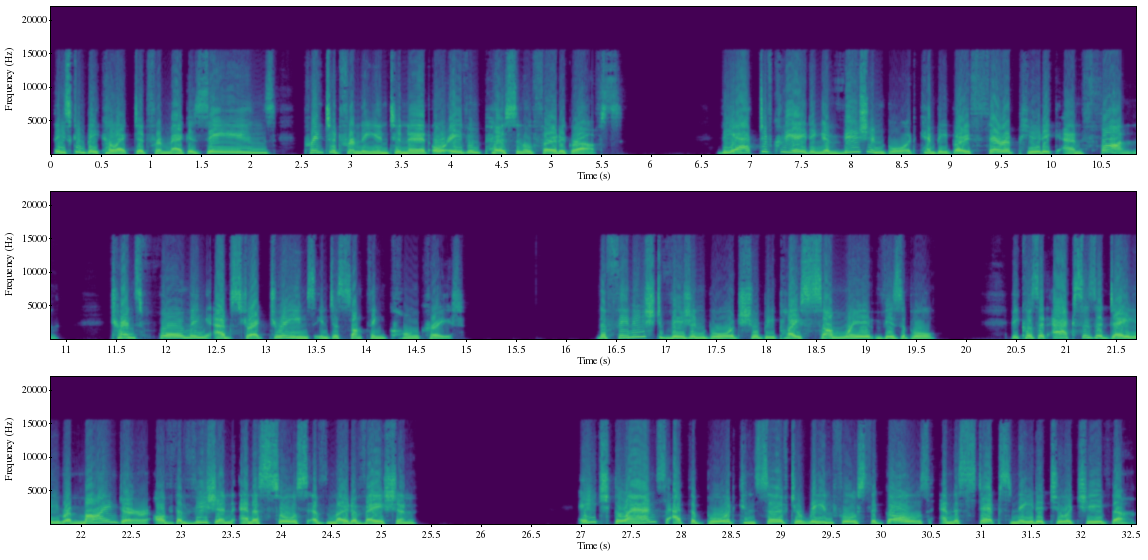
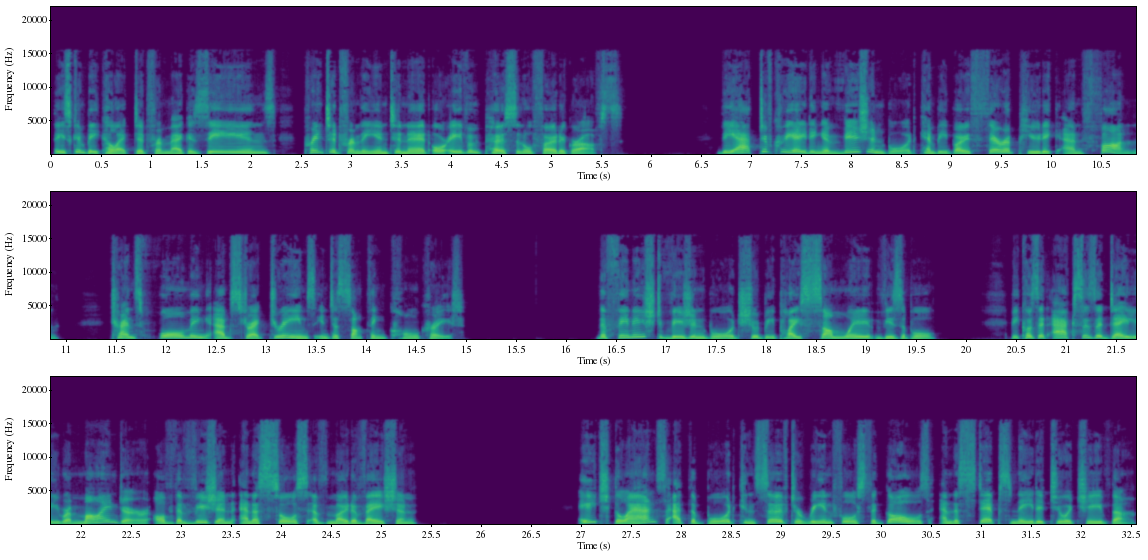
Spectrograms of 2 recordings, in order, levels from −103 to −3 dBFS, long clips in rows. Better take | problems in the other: second | distortion; heavy; 14% of the sound clipped

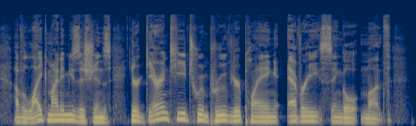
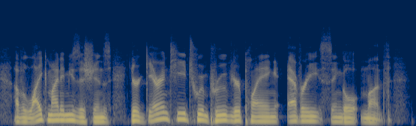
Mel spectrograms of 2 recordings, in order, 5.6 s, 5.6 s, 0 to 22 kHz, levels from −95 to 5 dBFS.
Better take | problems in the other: first | muffled; very; fading above 2 kHz

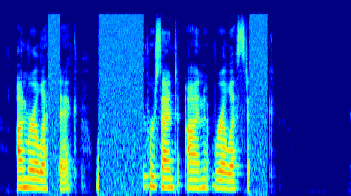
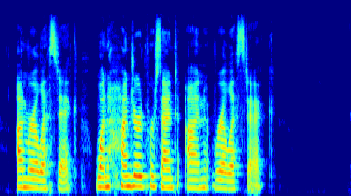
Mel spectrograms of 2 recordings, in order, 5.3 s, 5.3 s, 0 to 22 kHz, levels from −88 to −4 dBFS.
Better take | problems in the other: second | audio cutting out; filled with static; at 0.5 s, at 1.5 s for 0.5 s and at 3.5 s

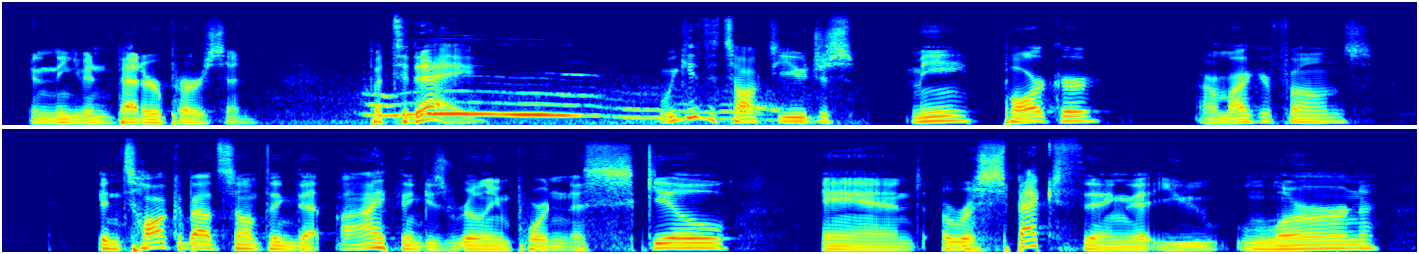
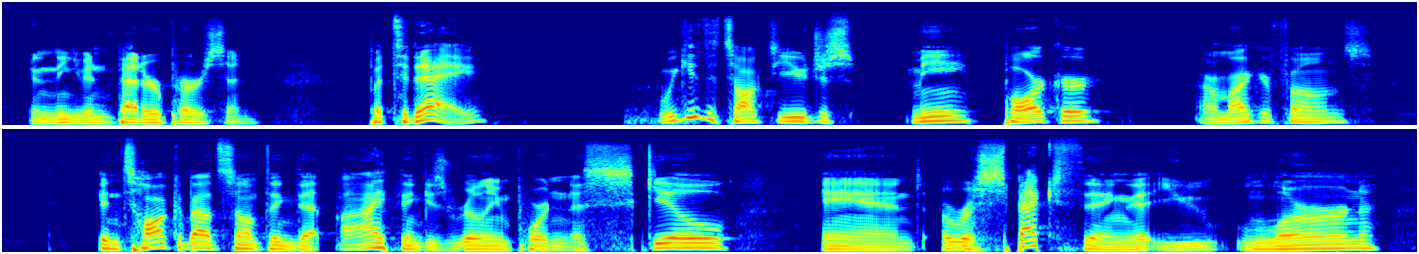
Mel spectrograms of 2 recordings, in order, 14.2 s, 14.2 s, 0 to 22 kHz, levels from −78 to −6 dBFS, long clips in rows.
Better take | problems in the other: second | dog barking; loud; from 2 to 4 s; peak 5 dB above the speech

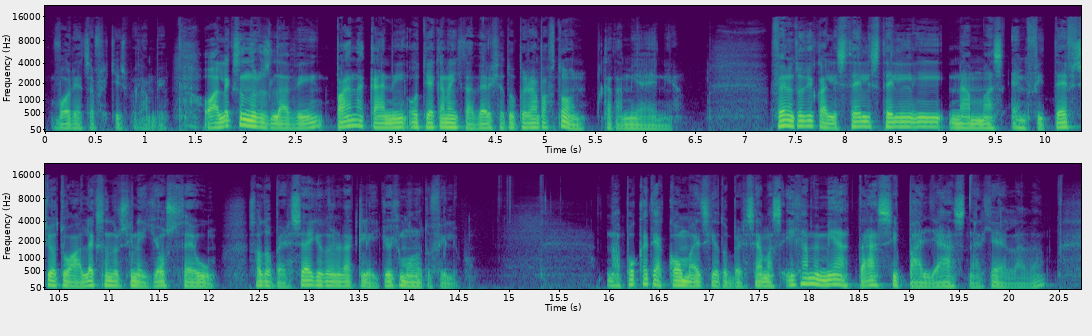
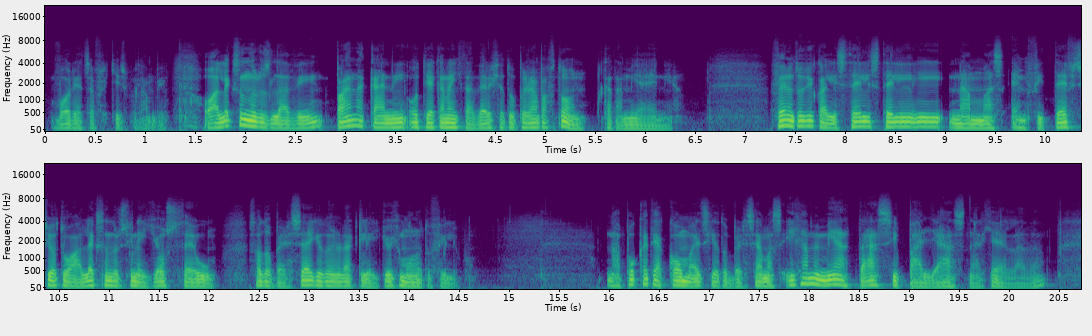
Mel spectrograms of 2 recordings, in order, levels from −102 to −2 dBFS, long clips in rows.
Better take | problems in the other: first | muffled; slightly; fading above 3.5 kHz

